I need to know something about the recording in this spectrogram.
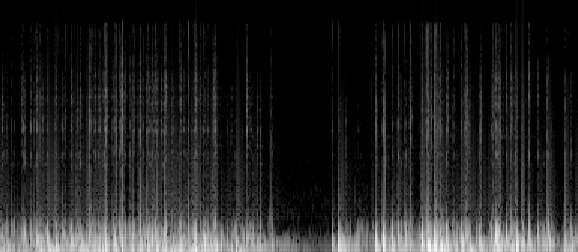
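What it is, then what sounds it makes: Metal microphone grille scratched. Fingertips and short nails of both hands scratch the hollow metal mesh grille of a silver microphone, producing a dense, low, rumbling scratching close to the mic. The scratching fades to near silence briefly around the middle, then resumes with sharper bursts until the end.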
